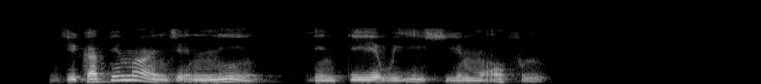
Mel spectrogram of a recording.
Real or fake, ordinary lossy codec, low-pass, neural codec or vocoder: fake; AAC, 24 kbps; 5.4 kHz; codec, 24 kHz, 6 kbps, HILCodec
